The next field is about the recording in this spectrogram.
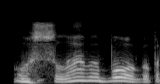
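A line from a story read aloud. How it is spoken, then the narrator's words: Whisper. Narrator (Russian): прошептала я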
